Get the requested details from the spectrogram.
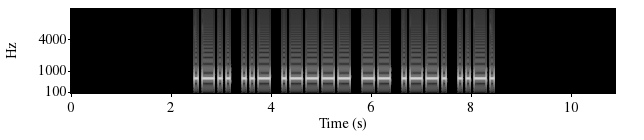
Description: Morse code, heard as a keyed tone, about 15 wpm, 700 Hz. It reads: LU1MPF
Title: DXCC-100 Call Signs - 6 Characters - Repeated 2x - 15wpm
